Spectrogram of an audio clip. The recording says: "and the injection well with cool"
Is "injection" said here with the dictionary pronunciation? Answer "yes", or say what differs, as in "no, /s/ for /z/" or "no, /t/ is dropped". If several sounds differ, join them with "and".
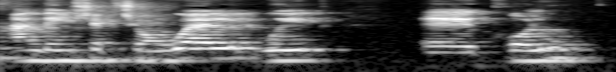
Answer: no, /ʃ/ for /dʒ/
